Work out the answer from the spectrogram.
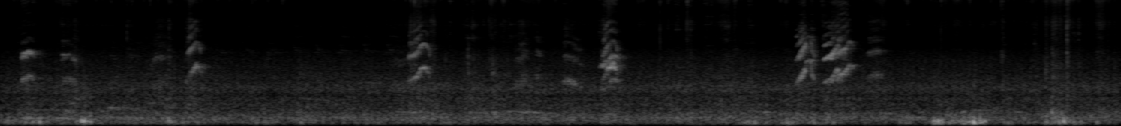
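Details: Cockatiel calling during its morning routine: short, harmonic, upward-sweeping chirps given irregularly every second or two over a steady low background rumble.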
